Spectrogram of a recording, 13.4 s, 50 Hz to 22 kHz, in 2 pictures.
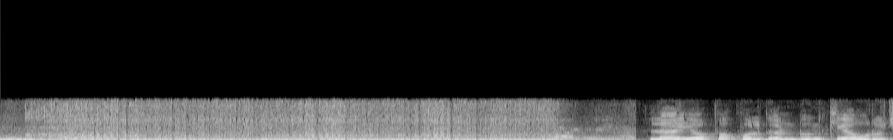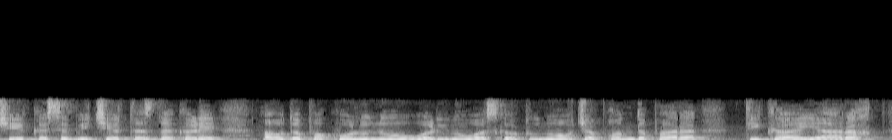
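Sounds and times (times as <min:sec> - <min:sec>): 
sewing machines whirring while stitching rolled wool caps: 0:00.2 - 0:04.2
speech: 0:04.9 - 0:13.3.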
